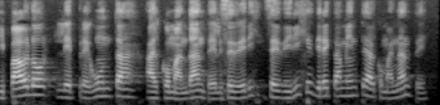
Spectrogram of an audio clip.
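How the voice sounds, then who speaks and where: A man preaches at a slow, measured pace, his voice sitting a little high. He brings the story to life by playing out the dialogue with humor. The sound rings with the long reverb of a church hall. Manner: animated, acts out dialogue with jokey asides. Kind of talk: sermon.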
